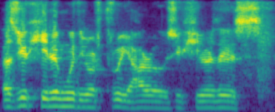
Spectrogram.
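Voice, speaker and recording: A man running a tabletop roleplaying game as game master, talking in a hesitant, halting way. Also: mid-range voice, fairly even intonation, sharp tone, faint music behind.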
